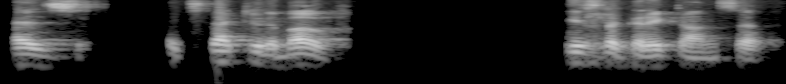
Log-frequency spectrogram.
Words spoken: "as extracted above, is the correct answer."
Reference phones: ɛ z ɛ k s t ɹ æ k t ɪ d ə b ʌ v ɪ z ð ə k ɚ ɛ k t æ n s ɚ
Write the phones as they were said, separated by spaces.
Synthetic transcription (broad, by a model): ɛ z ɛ k s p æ k t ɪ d ə b ʌ v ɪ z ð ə k ɚ ɛ k t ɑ n s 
